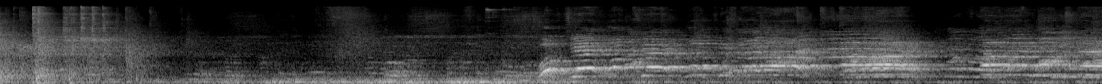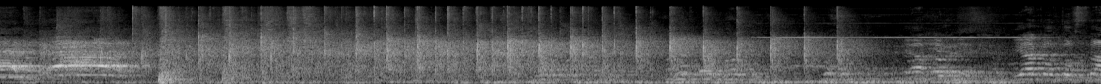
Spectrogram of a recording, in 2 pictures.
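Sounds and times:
applause and cheering: 0:11.2 - 0:18.2.

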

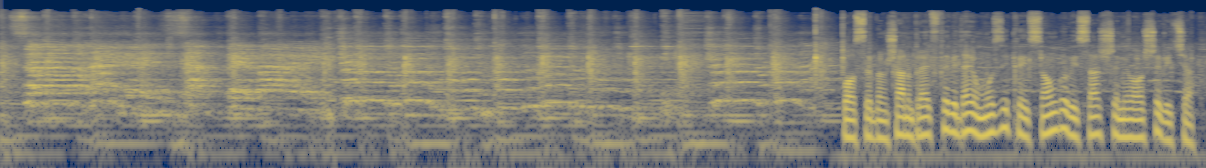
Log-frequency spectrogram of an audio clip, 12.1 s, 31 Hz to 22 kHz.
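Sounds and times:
people singing together: 0:00.0 - 0:12.0.

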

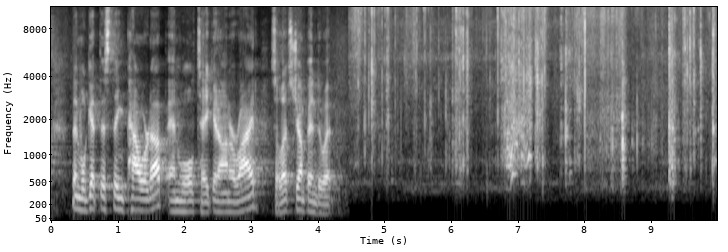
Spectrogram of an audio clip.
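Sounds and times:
cardboard rustling and scraping: 0:04.5 - 0:10.0
packing tape tearing: 0:04.5 - 0:10.0.

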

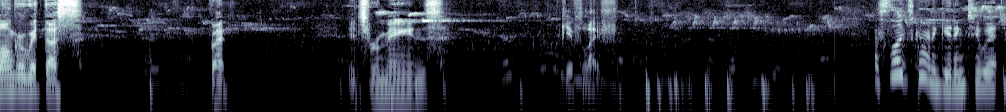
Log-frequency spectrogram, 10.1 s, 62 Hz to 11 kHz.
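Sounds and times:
small birds chirping: 0:00.0 - 0:10.0
soft low thumps: 0:03.3 - 0:08.5.

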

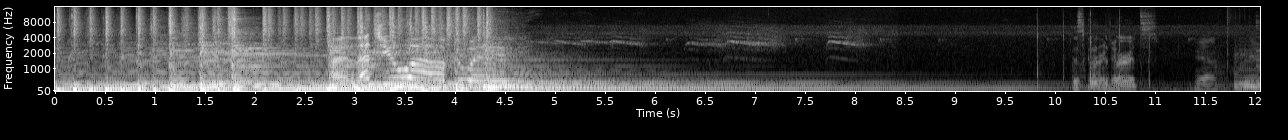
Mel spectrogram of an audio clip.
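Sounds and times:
acoustic guitar chord ringing: 0:00.0 - 0:09.8, 0:11.8 - 0:12.0
small bird chirping: 0:04.5 - 0:11.8.

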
